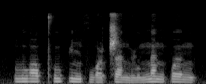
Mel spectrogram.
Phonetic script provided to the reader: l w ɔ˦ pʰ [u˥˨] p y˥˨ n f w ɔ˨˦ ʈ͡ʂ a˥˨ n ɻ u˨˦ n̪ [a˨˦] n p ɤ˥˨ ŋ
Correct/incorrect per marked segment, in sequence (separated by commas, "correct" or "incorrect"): incorrect, incorrect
